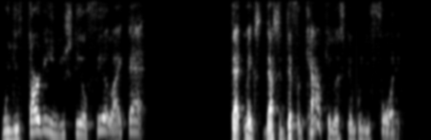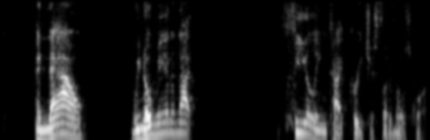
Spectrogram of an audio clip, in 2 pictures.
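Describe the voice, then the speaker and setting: Man in his forties, husky voice, swinging up and down in pitch, easy storytelling talk. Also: sing-song, measured pace, pauses often. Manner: storytelling, often asks "you know what I mean?". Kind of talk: casual chat on a live stream.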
